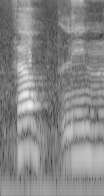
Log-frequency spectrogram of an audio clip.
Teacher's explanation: huruf dad tidak ada qalqalah.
